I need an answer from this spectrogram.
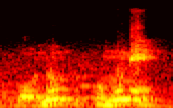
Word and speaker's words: bonum commune: Menulisnya bonum communae ya, tapi membacanya bonum commune.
